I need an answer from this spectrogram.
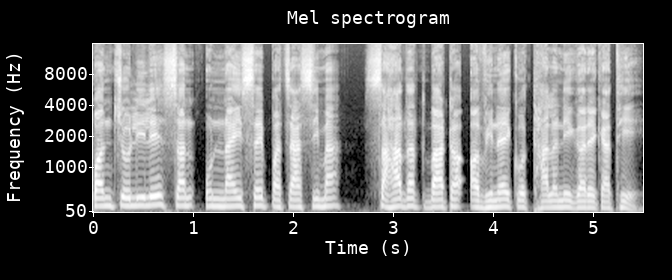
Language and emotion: Nepali, neutral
